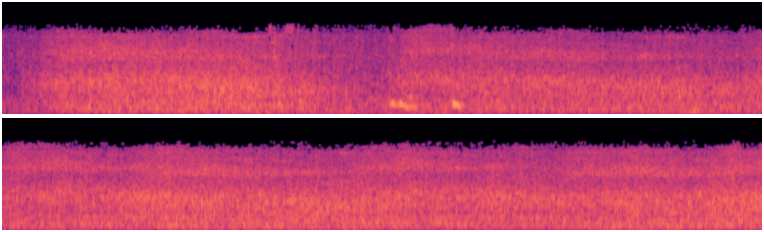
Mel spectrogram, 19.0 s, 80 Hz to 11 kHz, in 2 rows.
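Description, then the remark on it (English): A train, the 308 non-stop to Southdown, runs steadily along railway tracks, a continuous rushing rumble that holds for the whole stretch, broken only by a couple of brief clanks partway through. “This is the 308 non-stop to Southdown. It is due to arrive at 3:15.”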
